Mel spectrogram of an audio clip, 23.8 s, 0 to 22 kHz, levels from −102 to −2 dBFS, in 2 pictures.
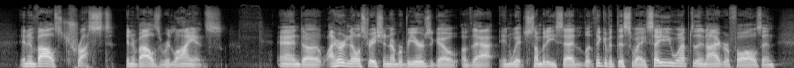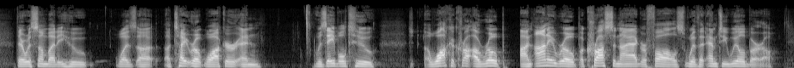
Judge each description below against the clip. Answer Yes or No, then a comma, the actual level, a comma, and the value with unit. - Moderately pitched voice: No, low, 125 Hz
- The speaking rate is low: No, average, 165 wpm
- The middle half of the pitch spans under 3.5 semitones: Yes, average, 2.7 semitones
